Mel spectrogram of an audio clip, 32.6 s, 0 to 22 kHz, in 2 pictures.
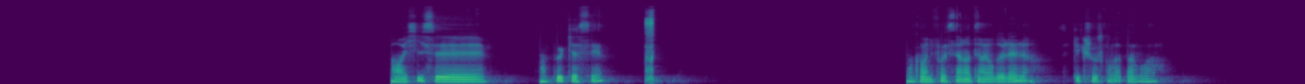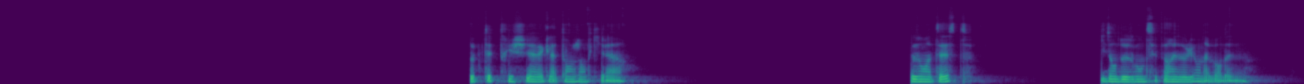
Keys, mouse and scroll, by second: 0.4 click, 1.7 alt+right click, 2.9 alt+right click, 3.1 alt+click, 3.8 alt+click, 3.8 alt+middle click, 4.3 alt+right click, 5.9 click, 9.8-10.7 drag, 10.9-13.3 drag, 14.0 click, 14.3 alt+click, 14.3 alt+middle click, 15.1 alt+right click, 20.8 alt+right click, 22.1 alt+click, 23.5 alt+click, 24.2 alt+right click, 24.7 alt+click, 25.1 alt+middle click, 26.3 alt+right click, 26.6 click, 27.2 click, 27.6 alt+click, 28.5 shift+click, 29.0 shift+click, 31.5 right click.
